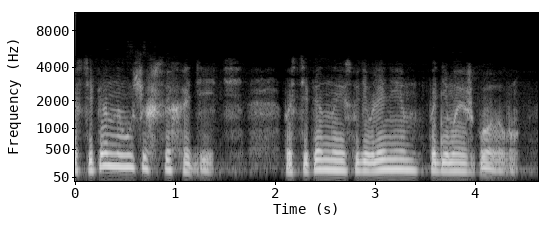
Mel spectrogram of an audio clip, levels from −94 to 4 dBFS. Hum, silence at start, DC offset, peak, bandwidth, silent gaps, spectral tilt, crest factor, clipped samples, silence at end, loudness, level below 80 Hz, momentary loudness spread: none; 0 s; under 0.1%; -8 dBFS; 4.5 kHz; none; -12.5 dB/octave; 12 dB; under 0.1%; 0.2 s; -19 LUFS; -66 dBFS; 9 LU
